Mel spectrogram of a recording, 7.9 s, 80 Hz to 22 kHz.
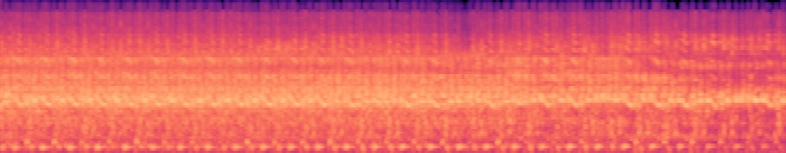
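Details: Honda 400EX ATV cranked with throttle partly held: steady starter whir with even chugging pulses about three and a half per second that never catch; cranks but won't start.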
